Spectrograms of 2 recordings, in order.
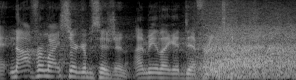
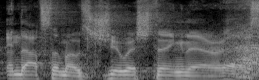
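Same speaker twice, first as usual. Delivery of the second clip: put-on low, slow deadpan old-man voice; gruff deadpan elder; dry grandfather; 7 semitones lower than usual. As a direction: drop it flatly like a wry grandfather. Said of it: "just went".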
